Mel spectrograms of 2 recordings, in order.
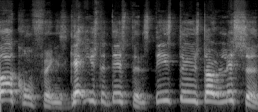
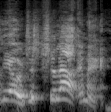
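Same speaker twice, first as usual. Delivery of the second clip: calming; 4 semitones higher than usual. Retold or imitated. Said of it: "I'm like".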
